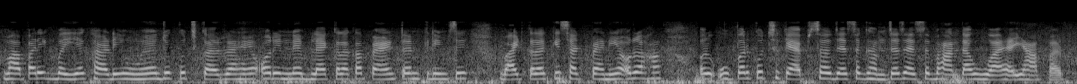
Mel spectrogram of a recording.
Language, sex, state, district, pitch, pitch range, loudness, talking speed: Hindi, female, Uttar Pradesh, Jalaun, 250 Hz, 230-260 Hz, -23 LUFS, 235 wpm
